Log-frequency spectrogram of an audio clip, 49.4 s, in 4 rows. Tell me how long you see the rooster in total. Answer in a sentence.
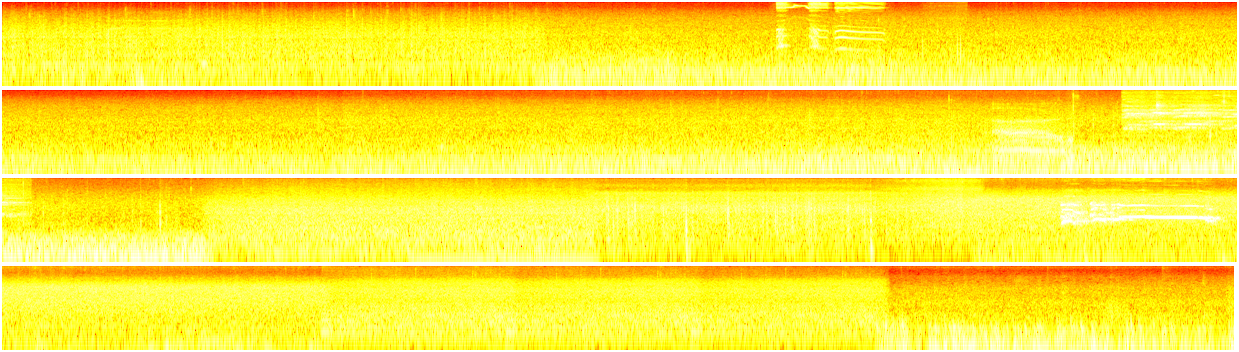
You can hear the rooster for 4 seconds altogether.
